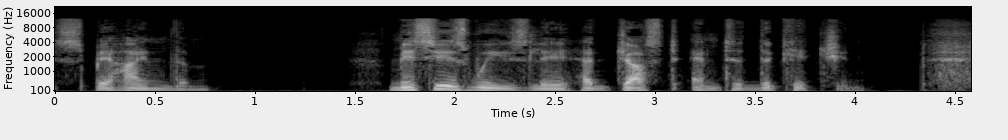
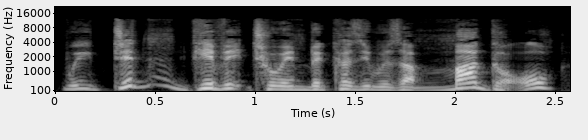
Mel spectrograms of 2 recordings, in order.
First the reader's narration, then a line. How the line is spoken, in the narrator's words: said Fred indignantly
